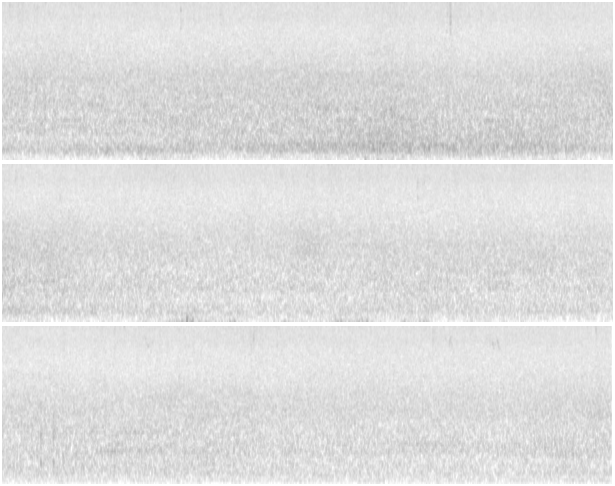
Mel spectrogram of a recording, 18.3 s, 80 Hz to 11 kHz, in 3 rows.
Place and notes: Fort Snelling State Park - MSP 30R Landings From Fort Snelling State Park
Landing aircraft at Minneapolis/St Paul International Airport on Runway 30R recorded from Fort Snelling State Park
